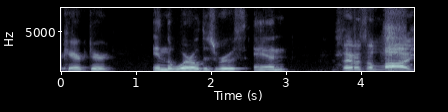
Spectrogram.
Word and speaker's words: Ruth: Roof, like Ruuff. Roof. Bitchy says that to me too. I say what? When I say roof, because I don't pronounce. Christ. Birthday. Shut up. So Ruth. It's adorable. Oh, he almost got most of the TH that time.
